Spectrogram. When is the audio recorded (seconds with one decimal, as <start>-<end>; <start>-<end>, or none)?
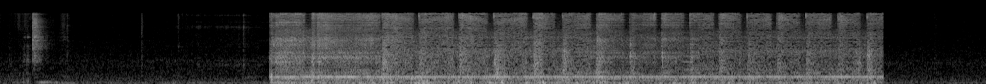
0.0-2.6; 3.8-5.9; 7.0-9.9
